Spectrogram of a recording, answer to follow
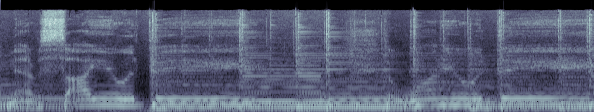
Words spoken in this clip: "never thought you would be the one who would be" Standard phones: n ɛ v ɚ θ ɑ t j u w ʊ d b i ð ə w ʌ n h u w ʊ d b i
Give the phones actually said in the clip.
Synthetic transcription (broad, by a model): n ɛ v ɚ s ɑ j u w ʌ d b i ð ə w ʌ n h u w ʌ d b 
